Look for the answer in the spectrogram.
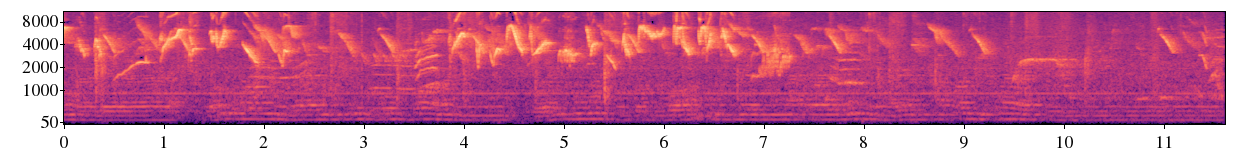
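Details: Young captive Blacktrout Somerini finch from a breeder, heard indoors with a rapid stream of clear, high chirps and short rising and falling whistles. Low, steady humming tones run underneath.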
